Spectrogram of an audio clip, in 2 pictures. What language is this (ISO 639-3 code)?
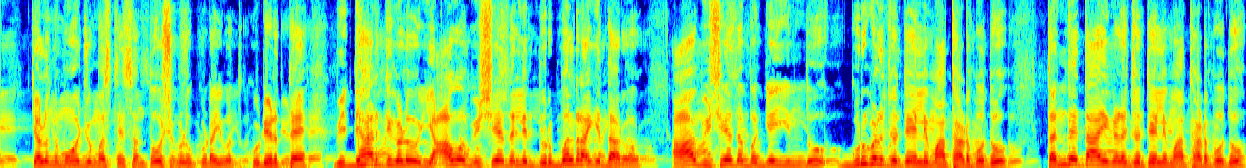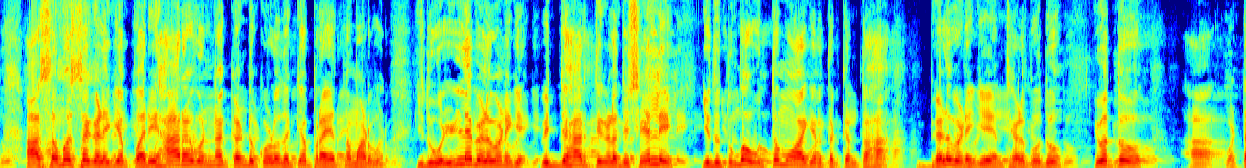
kan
